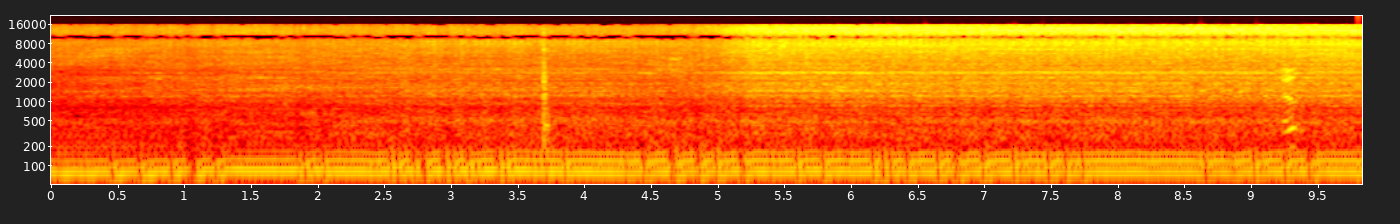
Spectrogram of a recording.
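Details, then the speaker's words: Mitsubishi Evo 8 RS 4G63 idling smoothly with a steady low rumble and no ticking or exhaust puffing. This follows a compression test on all four cylinders and new spark plugs replacing worn ones; the engine runs nicely. "yeah car seems to run really nicely"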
